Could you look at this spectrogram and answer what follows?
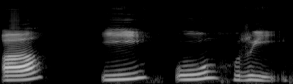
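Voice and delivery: अ, ई, उ, री each said short and clear, one by one; short vowels called out. Shown as a demonstration. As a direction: sound out अ, ई, उ, री as a teacher demo. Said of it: "It's four". (ह्रस्व स्वरों का स्पष्ट उच्चारण)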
